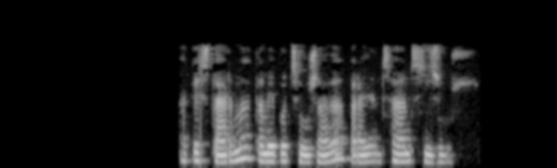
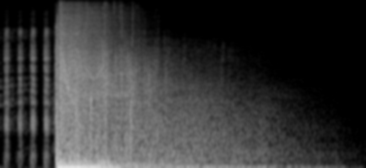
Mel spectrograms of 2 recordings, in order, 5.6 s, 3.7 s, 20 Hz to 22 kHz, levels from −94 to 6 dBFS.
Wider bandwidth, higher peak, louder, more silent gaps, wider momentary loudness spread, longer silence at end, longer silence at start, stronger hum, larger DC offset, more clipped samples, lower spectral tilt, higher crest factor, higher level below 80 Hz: second, 7.8 kHz vs 14 kHz; second, -4 dBFS vs 0 dBFS; second, -20 LUFS vs -17 LUFS; neither; second, 12 LU vs 26 LU; second, 0.85 s vs 1.75 s; first, 1.8 s vs 0.55 s; neither; neither; neither; about the same, -4 dB/octave vs -5 dB/octave; about the same, 20 dB vs 18 dB; second, -64 dBFS vs -18 dBFS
